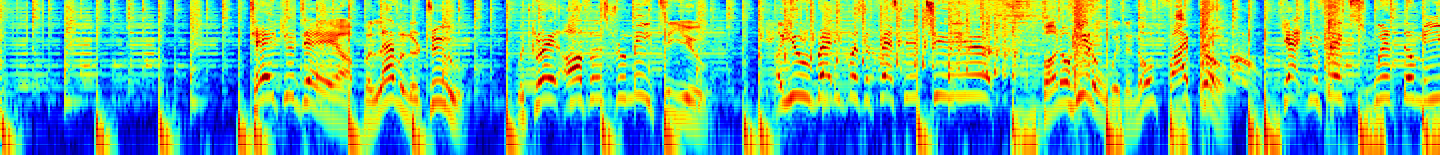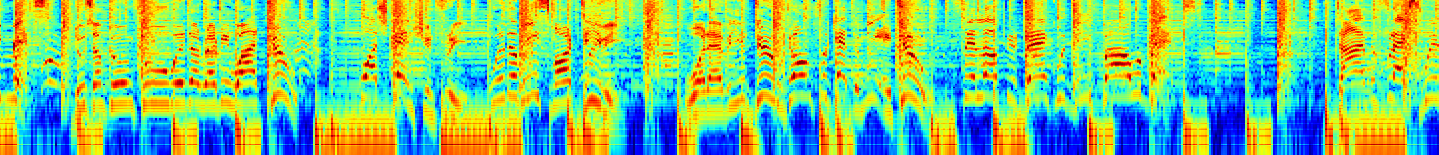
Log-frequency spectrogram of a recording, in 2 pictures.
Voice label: promo hindi

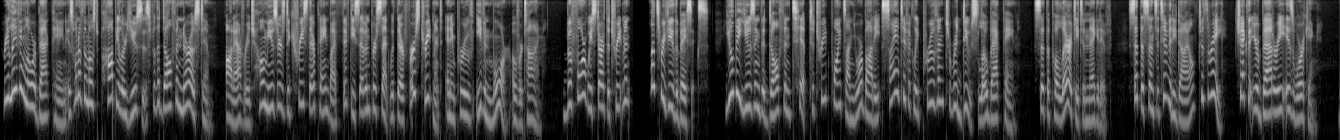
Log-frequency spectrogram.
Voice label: explainer

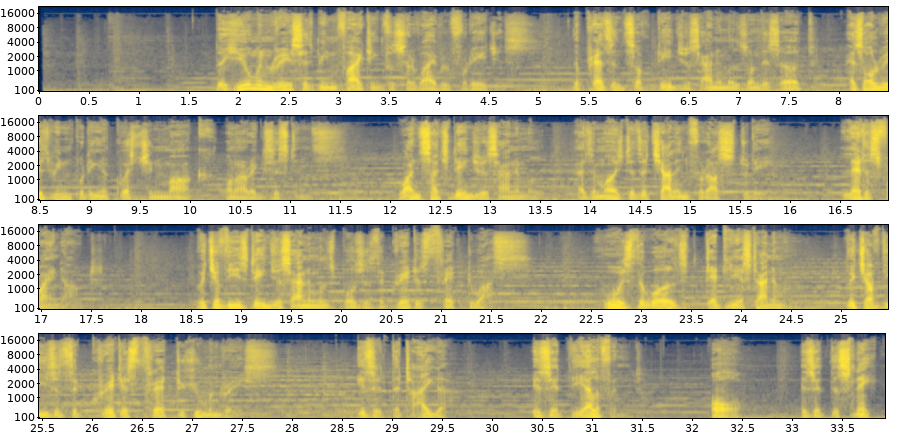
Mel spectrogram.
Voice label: Eng; Human race

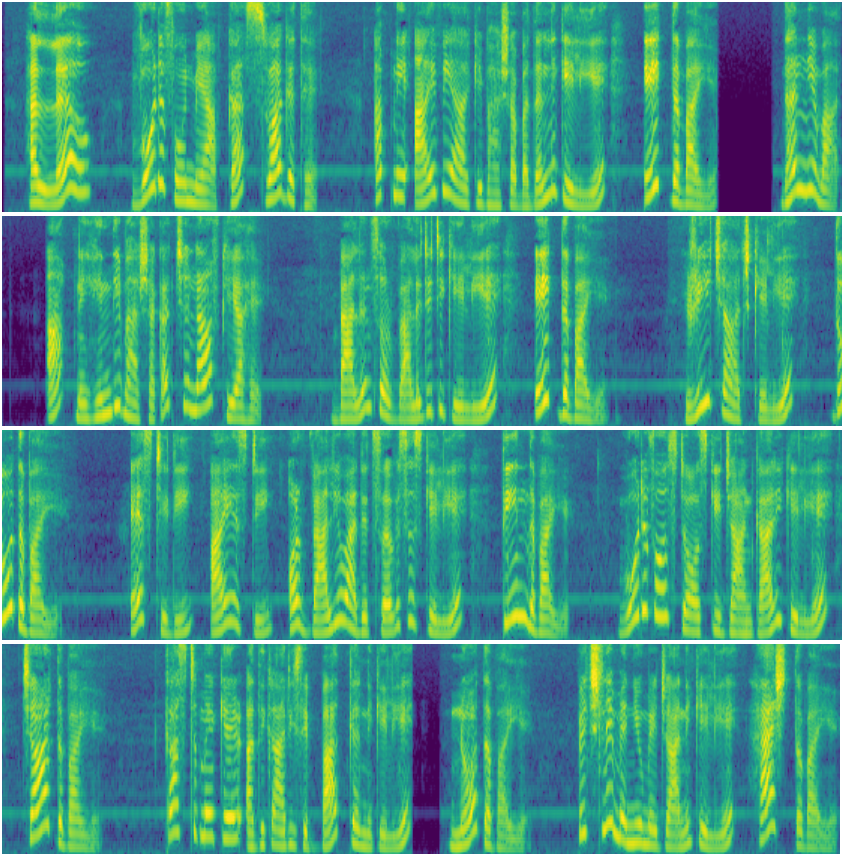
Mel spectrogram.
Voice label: ivr hindi

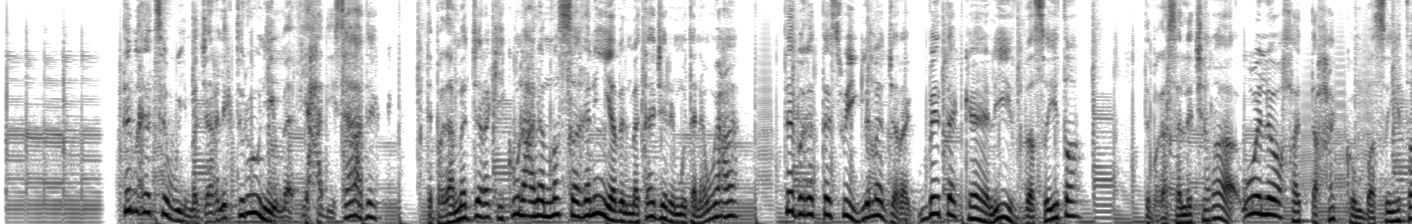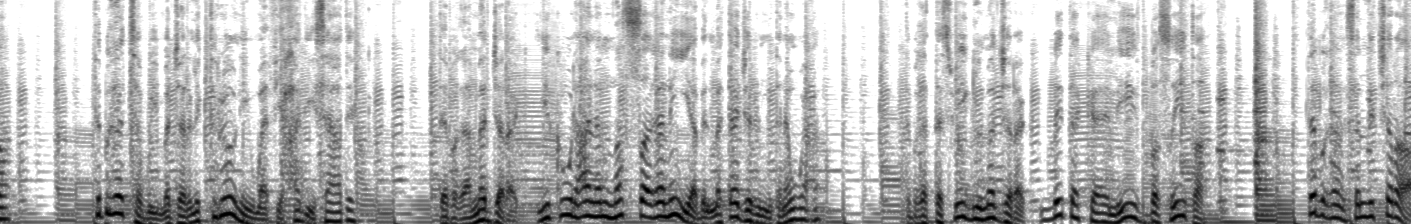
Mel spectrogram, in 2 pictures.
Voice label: Saudi

